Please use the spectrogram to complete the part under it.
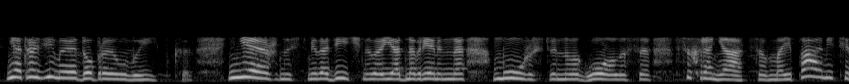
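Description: A reader voicing a lovestruck young actress who gushes in breathy, rapturous exclamations, from an audiobook. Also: medium pitch, pitched above the performer's own voice, close to an everyday voice. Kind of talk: audiobook reading. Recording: tinny phone-like sound.

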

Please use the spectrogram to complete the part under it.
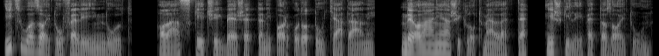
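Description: A man reading a novel aloud in measured narration. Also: on the low side, expressive, a little mellow. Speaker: reader.

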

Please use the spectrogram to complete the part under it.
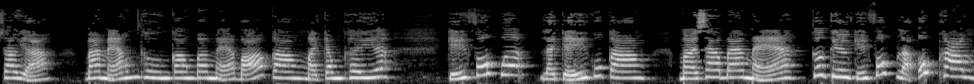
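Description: A woman's voice: high voice, animated, a little slow, pitched above the performer's own voice. A woman voicing the spirit of a small girl who talks in a whiny, pleading, childish way. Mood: reproachful. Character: whiny little girl spirit possessing her mother.

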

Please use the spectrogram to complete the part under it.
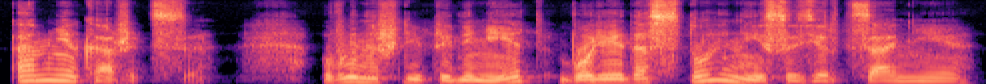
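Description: A man's voice: mid-range voice, big pitch swings, measured pace. A man voicing a proud, suspicious young queen in an audiobook, speaking coolly and sharply. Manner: cool and sharp.

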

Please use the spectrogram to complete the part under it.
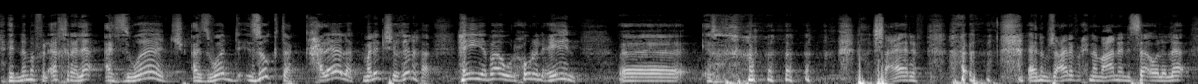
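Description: An Egyptian-accented man preaches in a high, quick voice, in a lively colloquial way. He piles up rhetorical questions and drawn-out exclamations, then slows down to recite scripture. The pace stays brisk between the recitations. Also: slight background noise. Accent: Egyptian Arabic. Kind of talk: colloquial religious lesson with slow scripture recitation.

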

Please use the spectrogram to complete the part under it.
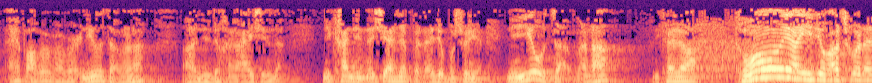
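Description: A man preaching a sermon as pastor, with animated, emphatic delivery and rising stresses. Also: medium pitch. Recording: dull audio with long hall reverb.

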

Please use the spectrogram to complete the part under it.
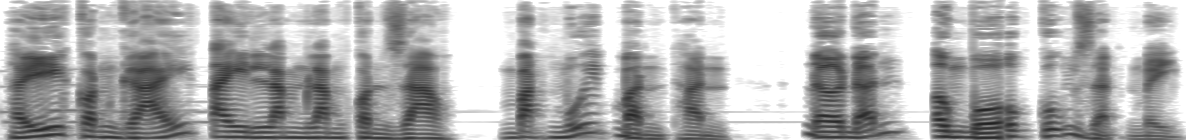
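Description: A man narrating a scripted horror story with dramatic, expressive delivery. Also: mid-range voice, unhurried, no room sound. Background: faint music.

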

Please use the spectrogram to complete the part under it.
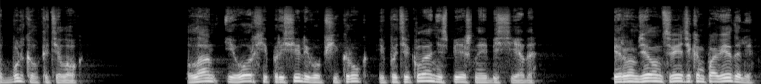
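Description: A man narrating an adventure story in an even storytelling manner. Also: medium pitch. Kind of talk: audiobook narration. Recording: long reverb.

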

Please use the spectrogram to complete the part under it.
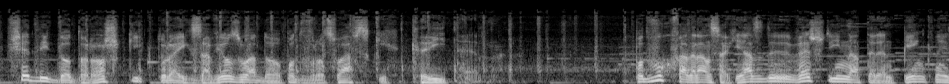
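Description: A man narrating an audiobook on radio with an expressive, dramatic delivery. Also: very deep voice.

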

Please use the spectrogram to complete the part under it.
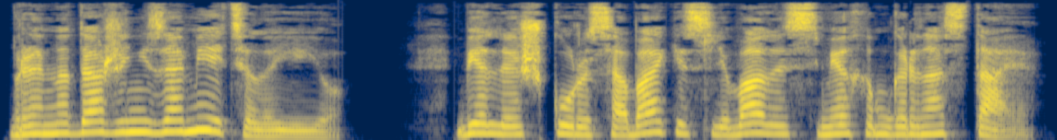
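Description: A woman's voice: medium pitch, normal speed, a little mellow, no echo. Woman narrating an audiobook, dry and close. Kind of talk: scripted narration.

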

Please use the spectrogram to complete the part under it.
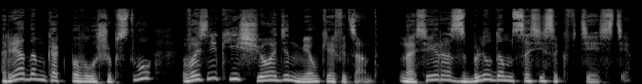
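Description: A man's voice: high-pitched, expressive, normal speed, a bit bright, no echo. Man narrating a story, dry close sound. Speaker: audiobook narrator.

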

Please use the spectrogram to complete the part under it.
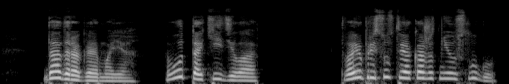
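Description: A woman's voice: on the high side, big pitch swings, normal speed, darkish tone, dry recording, studio quality. A woman voicing a domineering elderly aunt, a duchess, in an audiobook, speaking firmly and decisively. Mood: commanding. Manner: firm and commanding, decisive. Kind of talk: audiobook character reading.

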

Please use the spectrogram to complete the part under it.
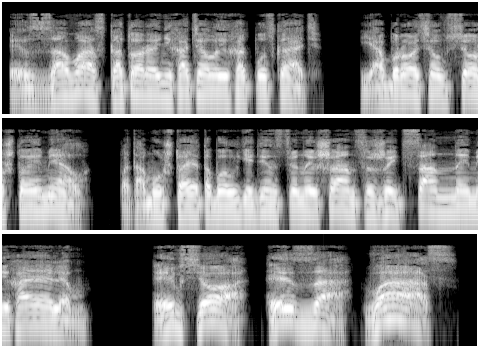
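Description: A defiant, hot-tempered father, played by a man in an audiobook. He argues back indignantly in a low, husky voice. The sound is close and dry. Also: brisk, no room sound, close to an everyday voice. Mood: shouting. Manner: tense, indignant, shouting back.

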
